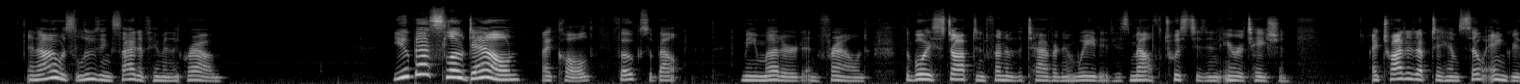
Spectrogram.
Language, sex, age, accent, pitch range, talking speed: English, female, 40-59, American, 180-245 Hz, 175 wpm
